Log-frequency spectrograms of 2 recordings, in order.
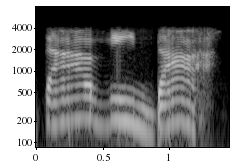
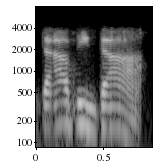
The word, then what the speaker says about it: Davida: The accent is on the last A, Davida. The accent is Davida, because I have a cousin by that name. The accent is on the last A, not the first A.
